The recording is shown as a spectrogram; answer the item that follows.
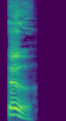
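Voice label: American phonetics sound situation; 英语音标发音（剑桥版）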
